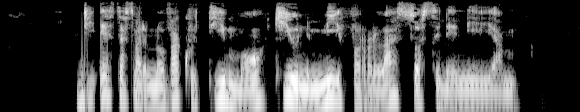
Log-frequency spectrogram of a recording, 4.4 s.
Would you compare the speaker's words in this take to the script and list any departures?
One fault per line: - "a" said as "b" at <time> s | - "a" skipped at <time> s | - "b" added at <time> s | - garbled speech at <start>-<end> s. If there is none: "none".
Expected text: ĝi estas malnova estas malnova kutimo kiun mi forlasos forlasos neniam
- "estas malnova" skipped at 1.4 s
- "forlasos" skipped at 3.3 s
